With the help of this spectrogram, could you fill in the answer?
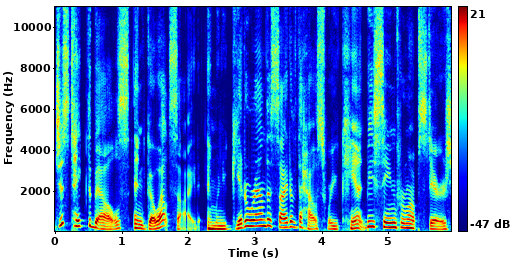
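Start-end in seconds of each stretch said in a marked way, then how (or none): none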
